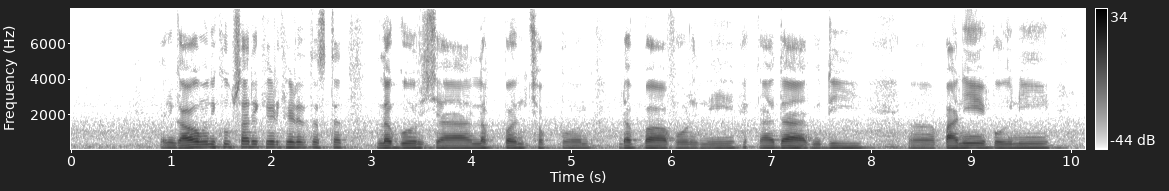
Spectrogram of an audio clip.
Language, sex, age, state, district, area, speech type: Marathi, male, 18-30, Maharashtra, Amravati, rural, spontaneous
